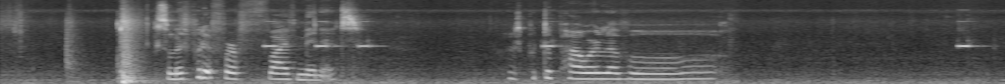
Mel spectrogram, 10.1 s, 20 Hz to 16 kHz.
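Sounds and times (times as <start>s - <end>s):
faint low room hum: 0.0s - 10.0s
microwave keypad beep: 2.6s - 3.9s, 5.4s - 5.7s, 9.6s - 10.0s.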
